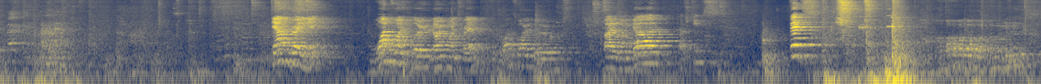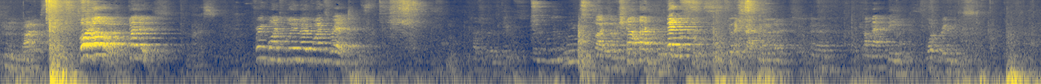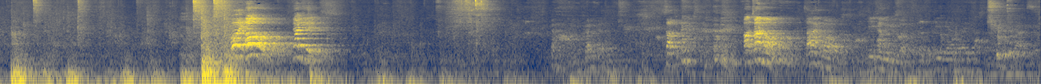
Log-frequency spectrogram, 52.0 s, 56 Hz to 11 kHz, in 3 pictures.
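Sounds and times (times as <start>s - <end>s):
people shouting: 18.6s - 19.6s, 38.5s - 40.2s.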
